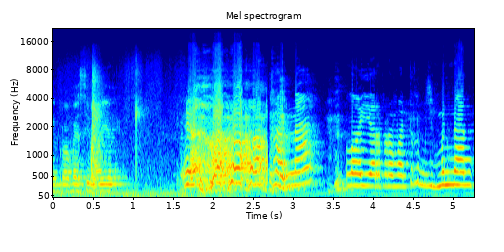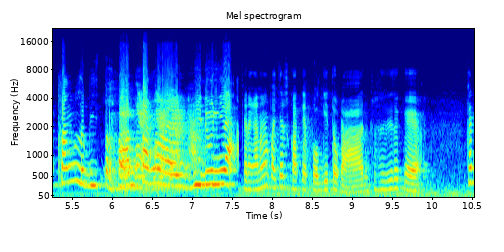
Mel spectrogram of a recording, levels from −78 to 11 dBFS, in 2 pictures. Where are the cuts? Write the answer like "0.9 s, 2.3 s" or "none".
2.7 s, 7.5 s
